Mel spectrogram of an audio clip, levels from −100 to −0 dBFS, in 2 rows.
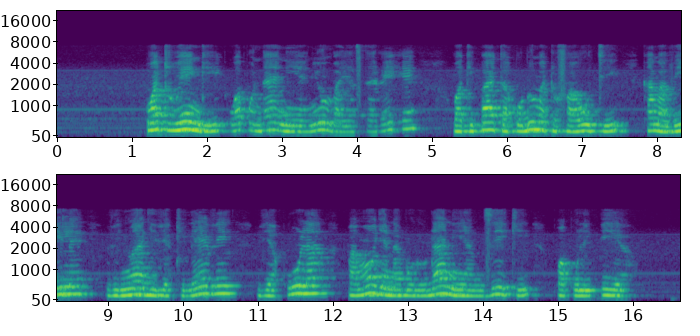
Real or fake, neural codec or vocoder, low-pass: real; none; 7.2 kHz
